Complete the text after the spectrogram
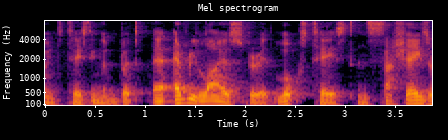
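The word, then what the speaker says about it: Lyre's: So the company's called Liars, which is spelled L-Y-R-E apostrophe S.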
